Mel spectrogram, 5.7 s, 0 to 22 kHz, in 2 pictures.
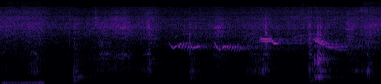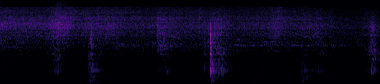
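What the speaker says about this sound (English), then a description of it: "stir well to combine all the ingredients and cook for about 2 to 3 minutes" A spoon stirs Italian herbs and spices into a meatball tomato sauce cooking in a pan: soft sizzling under irregular scrapes and clinks, with a few brief high squeaks, close and quiet.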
